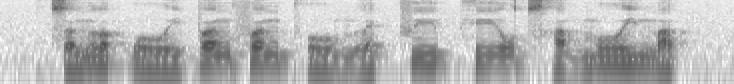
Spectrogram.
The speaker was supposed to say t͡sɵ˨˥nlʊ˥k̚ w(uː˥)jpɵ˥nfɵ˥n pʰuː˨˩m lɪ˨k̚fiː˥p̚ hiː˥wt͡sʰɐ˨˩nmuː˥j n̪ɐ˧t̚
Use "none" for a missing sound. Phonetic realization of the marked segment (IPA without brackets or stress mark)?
uː˨˩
